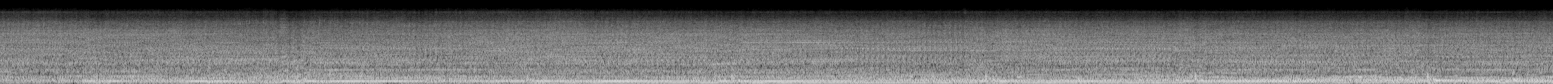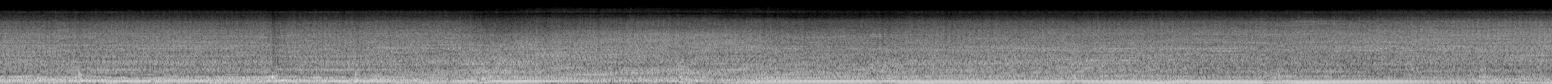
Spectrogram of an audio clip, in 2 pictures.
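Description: Putzmeister TK70 trailer concrete pump running steadily through a water pressure test: a diesel engine's steady drone with water splashing and churning in the hopper. The low engine note drops away briefly about two-thirds of the way through.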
